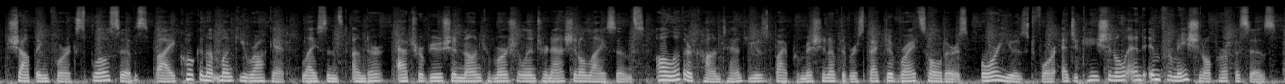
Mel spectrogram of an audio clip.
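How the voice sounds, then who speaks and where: A woman's voice: low-pitched, mellow. A woman reading scripted programme credits and notices as an announcer. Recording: faint music bed.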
